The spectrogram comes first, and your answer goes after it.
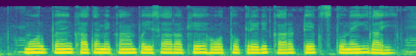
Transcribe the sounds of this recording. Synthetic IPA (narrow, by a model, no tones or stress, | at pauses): moːɾbɛ̃ːŋkkʰːaːt̪amẽkaːmpəɪsaɾəkʰeɦot̪okɾeːɖɪʈkaːɾəʈeːkst̪onɐɦĩlaːɦiː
